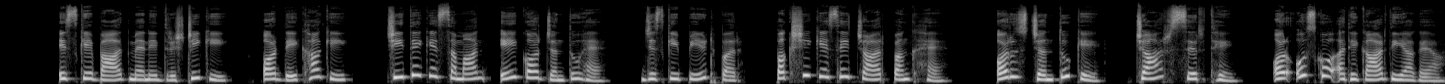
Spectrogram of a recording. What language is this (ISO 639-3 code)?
hin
